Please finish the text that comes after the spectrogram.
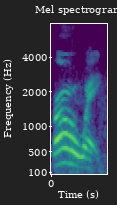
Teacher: They don't even pronounce the D.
